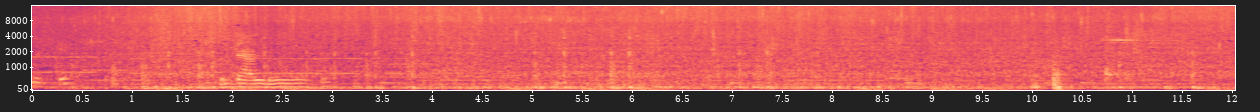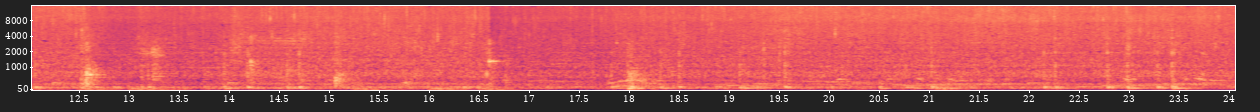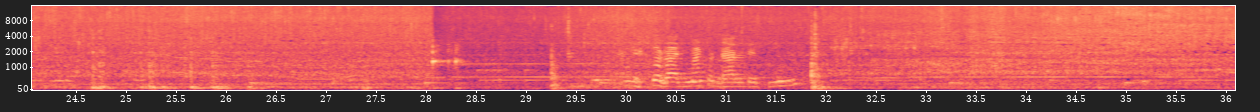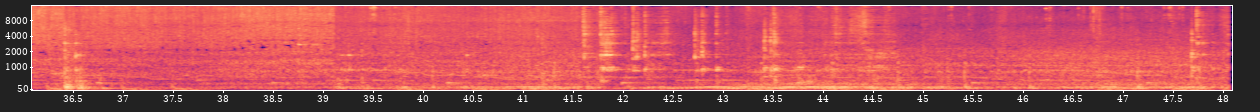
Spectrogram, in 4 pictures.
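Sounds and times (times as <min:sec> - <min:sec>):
paste sizzling in oil: 0:00.0 - 0:48.0
spatula stirring: 0:39.2 - 0:45.4.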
